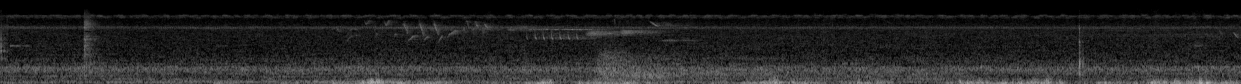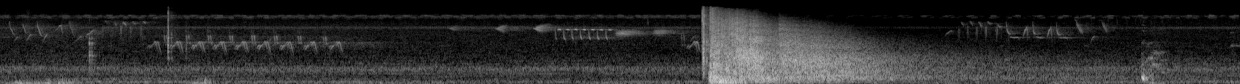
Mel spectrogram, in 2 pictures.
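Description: Kibler Woodsrunner flintlock rifle firing a Goex black-powder charge: one loud report about three quarters of the way through, ringing out and fading over about two seconds. Birds chirp and insects buzz throughout, with a few light handling knocks before the shot.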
